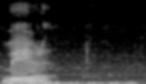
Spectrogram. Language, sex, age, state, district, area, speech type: Goan Konkani, female, 30-45, Goa, Quepem, rural, read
